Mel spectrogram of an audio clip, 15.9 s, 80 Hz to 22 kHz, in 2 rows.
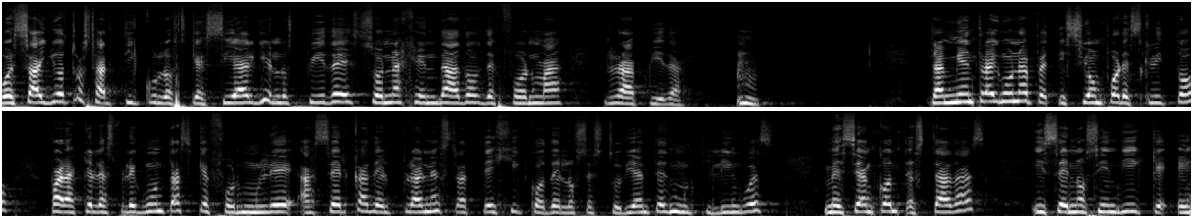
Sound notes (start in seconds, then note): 0.8 continues speaking in foreign language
